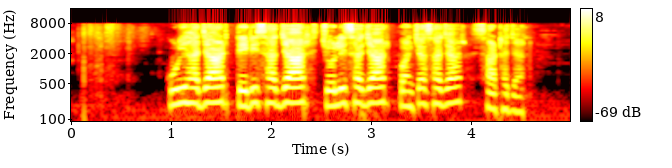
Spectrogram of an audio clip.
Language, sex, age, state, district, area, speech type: Santali, male, 18-30, West Bengal, Purba Bardhaman, rural, spontaneous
